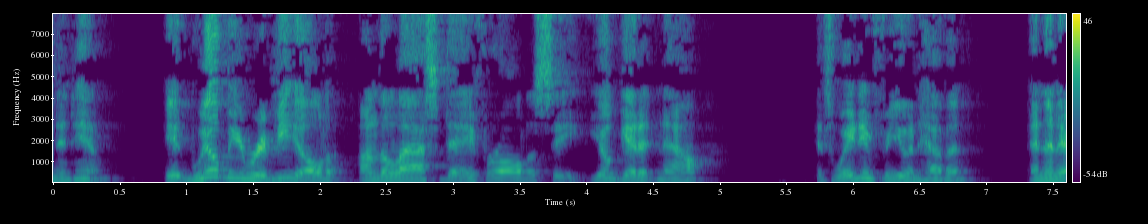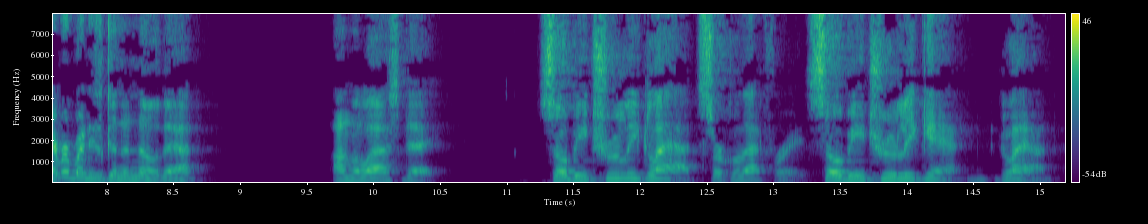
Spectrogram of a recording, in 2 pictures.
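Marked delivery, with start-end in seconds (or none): 0.8-12.5 fervent sermon climax; preaching at full force. Real, not acted. 13.3-15.1 loud, higher, slow emphatic preaching; fervent sermon climax; preaching at full force. Real, not acted.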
